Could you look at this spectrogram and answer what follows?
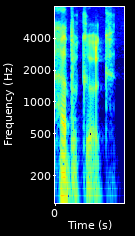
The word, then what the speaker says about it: Habakkuk: And by the way, when in doubt, pronounce it quickly, and it sounds like you know what you're doing, but it really is Habakkuk.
